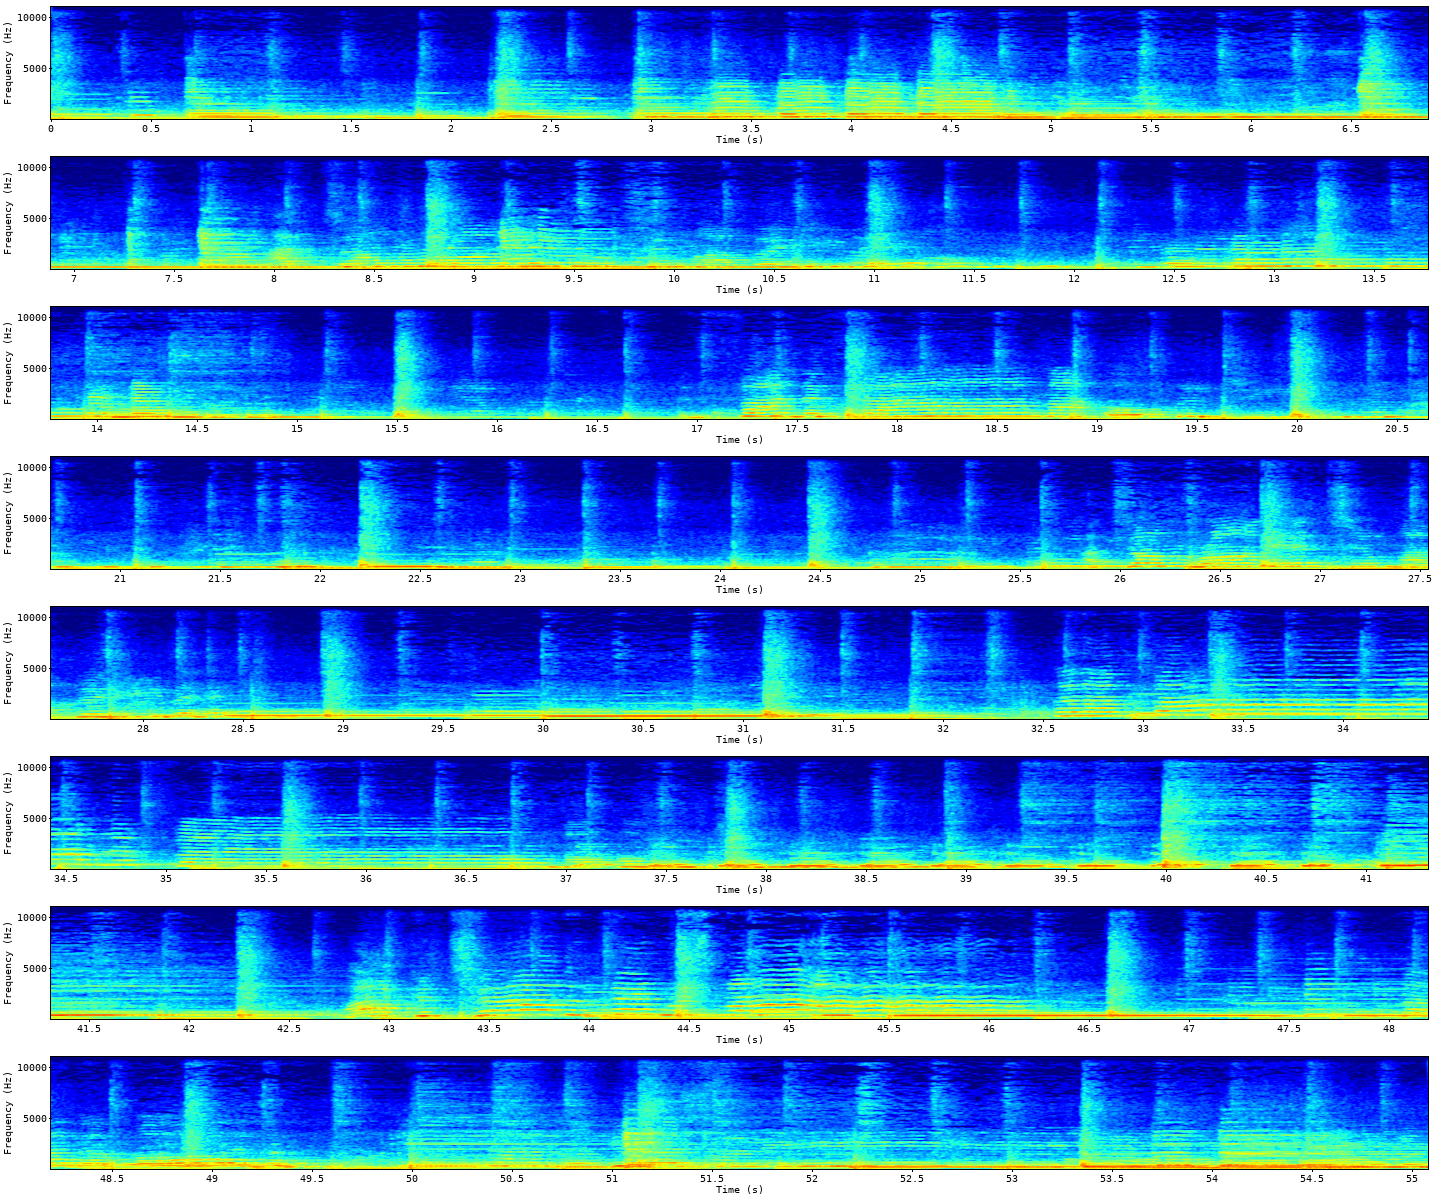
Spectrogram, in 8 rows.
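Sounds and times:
electric guitar lick: 0.0 - 10.5, 37.2 - 42.8, 44.7 - 55.0
blues band playing: 0.0 - 55.0
woman singing: 3.2 - 15.3, 16.9 - 29.1, 32.4 - 39.6, 42.6 - 55.0.

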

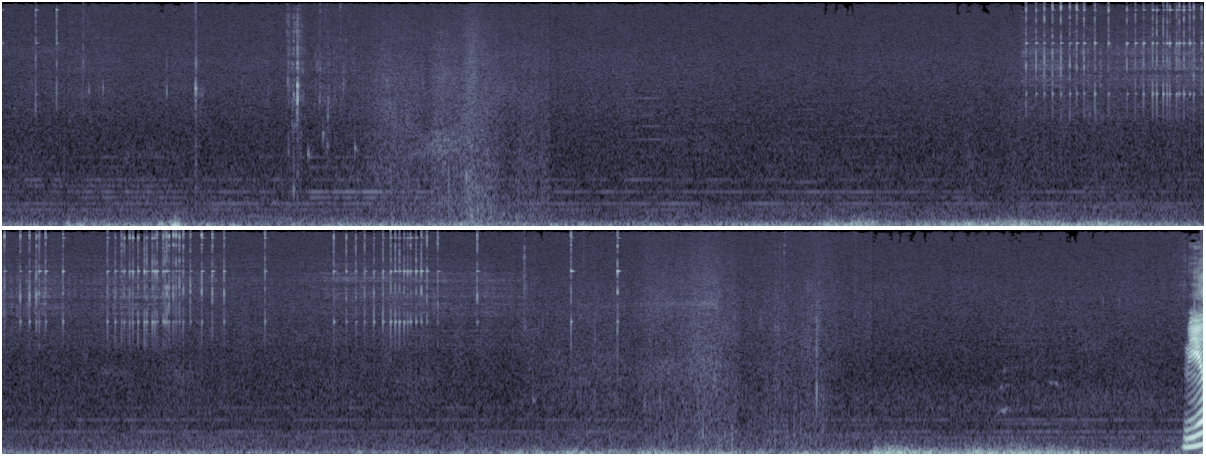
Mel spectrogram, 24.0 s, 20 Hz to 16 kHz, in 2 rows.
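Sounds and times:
soft rushing sound: 3.4 - 5.6
wind rumble on microphone: 7.0 - 14.1, 17.0 - 23.8
fishing reel clicking: 10.2 - 14.7, 15.3 - 18.3.

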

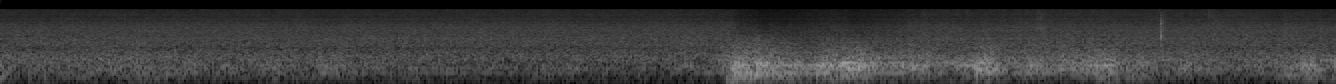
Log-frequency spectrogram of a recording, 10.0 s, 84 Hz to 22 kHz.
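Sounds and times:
steady rain falling: 0.0 - 10.0
thunder rumble: 5.4 - 10.0.

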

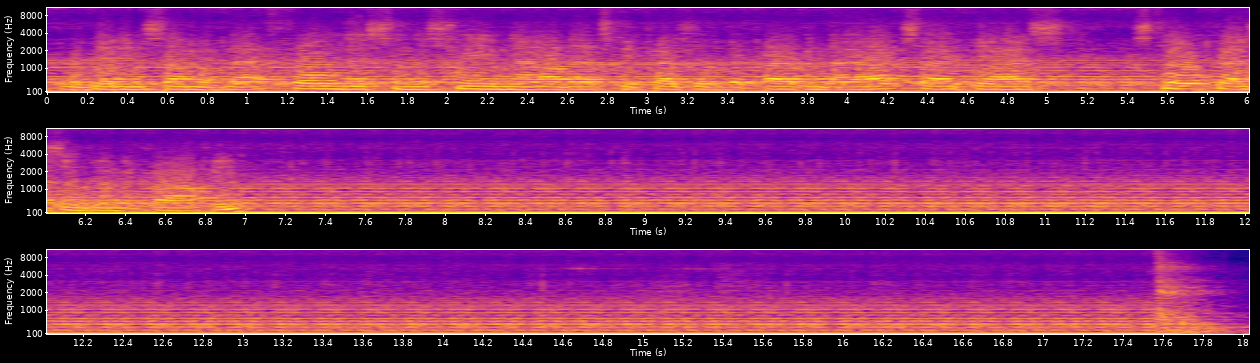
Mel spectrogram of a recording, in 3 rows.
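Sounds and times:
espresso machine pump humming: 0.0 - 17.6.

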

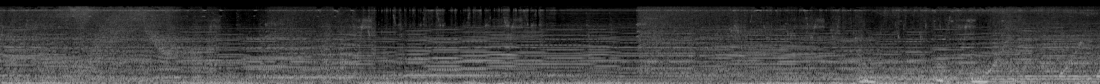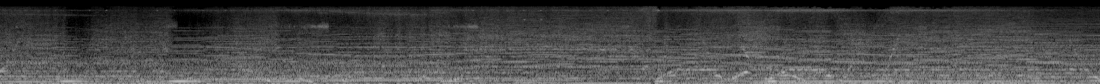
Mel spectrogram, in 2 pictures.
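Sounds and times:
synthesizer drone: 8.0 - 22.0.

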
